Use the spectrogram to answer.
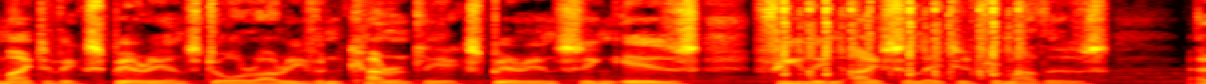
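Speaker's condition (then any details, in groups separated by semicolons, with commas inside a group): No condition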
